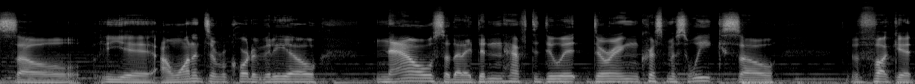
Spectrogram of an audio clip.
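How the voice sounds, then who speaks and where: With music in the background, a man speaks at a very slow pace and a medium pitch. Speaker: gaming YouTuber. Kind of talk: casual talk to camera. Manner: casual, profane.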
